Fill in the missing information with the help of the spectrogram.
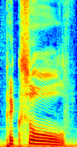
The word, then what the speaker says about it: Piczle: The Pixel, which is spelled P-I-C-Z-L-E, is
